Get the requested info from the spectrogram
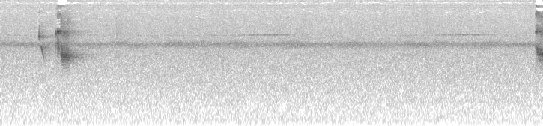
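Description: A Red-headed manakin gives a sharp, high, snapping call near the start and another at the end, over a steady high insect drone.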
